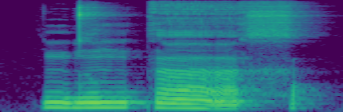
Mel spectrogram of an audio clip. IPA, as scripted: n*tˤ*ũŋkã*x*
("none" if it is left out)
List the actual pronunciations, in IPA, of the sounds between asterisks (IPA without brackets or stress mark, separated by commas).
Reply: d, x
